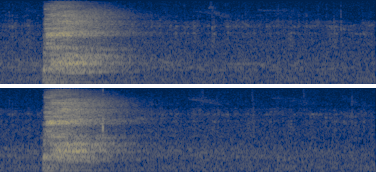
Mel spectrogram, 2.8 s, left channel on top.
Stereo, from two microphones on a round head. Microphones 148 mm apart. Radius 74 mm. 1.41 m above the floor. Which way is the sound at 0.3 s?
5° right (ahead or behind).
